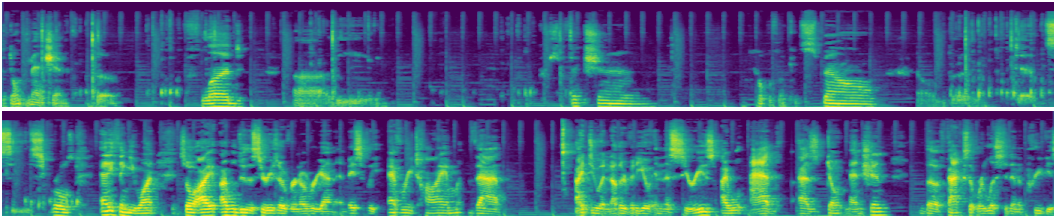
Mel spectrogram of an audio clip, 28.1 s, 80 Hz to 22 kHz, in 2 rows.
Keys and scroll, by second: 0.4-7.2 typing, 10.2-10.9 typing, 12.1-15.6 typing.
